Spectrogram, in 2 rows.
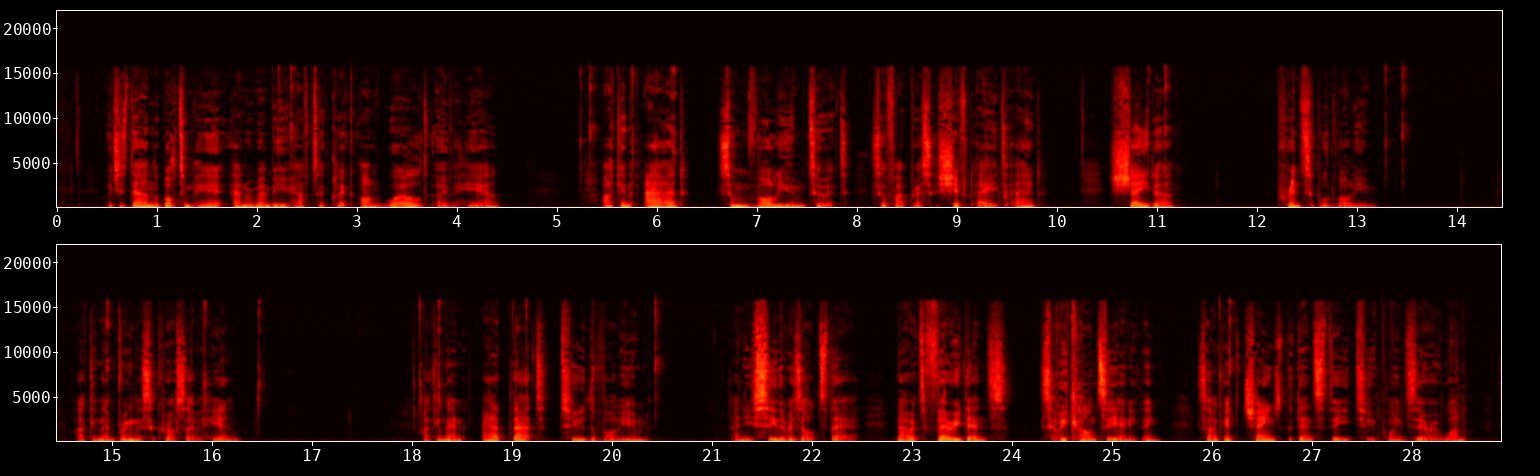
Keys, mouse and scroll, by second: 2.2-5.6 drag, 5.6-10.0 middle drag, 9.2 shift+a, 10.0 click, 15.2-19.0 drag, 17.6 Return, 19.0-22.6 middle drag, 22.2-22.6 scroll up 2, 22.6 click, 26.0 click, 28.4-28.8 drag, 28.4 Return.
